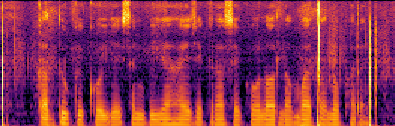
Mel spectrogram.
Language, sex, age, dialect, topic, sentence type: Magahi, male, 51-55, Central/Standard, agriculture, question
